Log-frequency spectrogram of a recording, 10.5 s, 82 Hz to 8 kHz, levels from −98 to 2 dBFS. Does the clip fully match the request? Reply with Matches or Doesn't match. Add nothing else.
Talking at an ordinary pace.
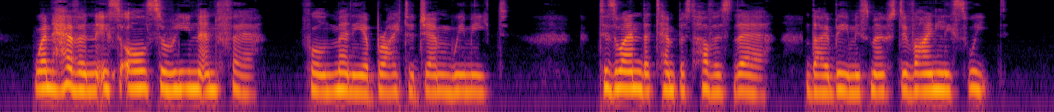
Matches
